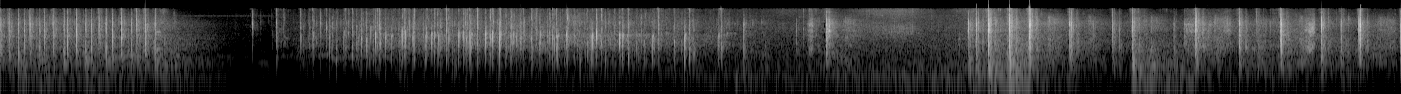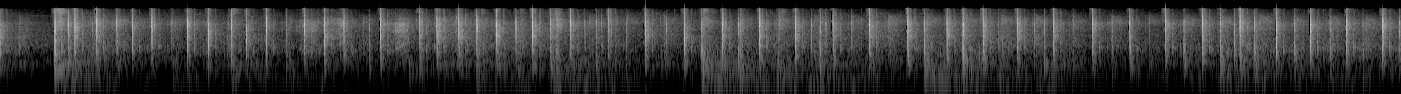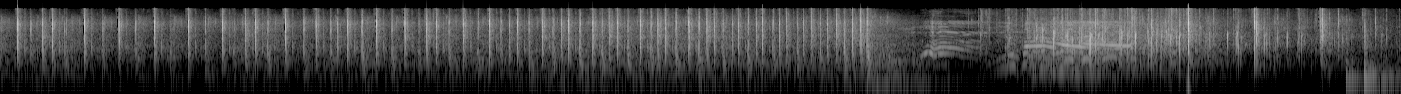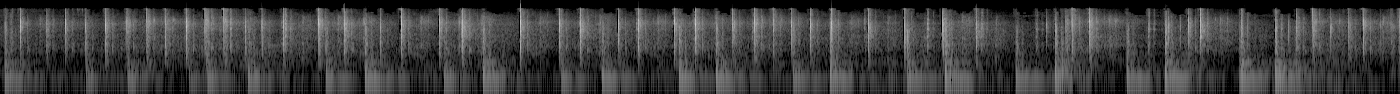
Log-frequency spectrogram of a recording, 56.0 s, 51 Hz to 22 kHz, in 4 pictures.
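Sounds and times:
bolas striking: 41.4 - 56.0.

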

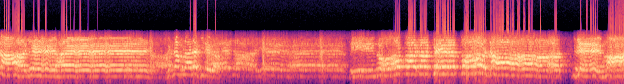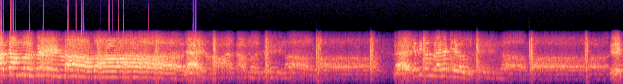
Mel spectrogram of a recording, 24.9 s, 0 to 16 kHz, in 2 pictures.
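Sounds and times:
man chanting over loudspeaker: 0.0 - 4.7, 7.9 - 16.7, 20.6 - 22.6.

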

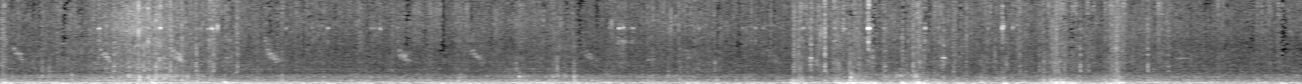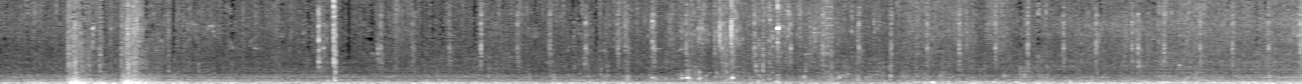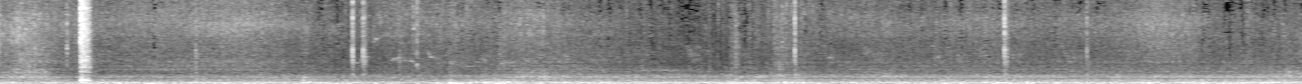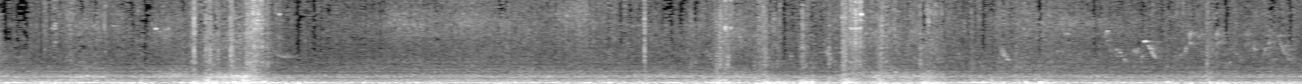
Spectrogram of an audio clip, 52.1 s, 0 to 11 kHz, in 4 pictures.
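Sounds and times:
car engine and tyres rumbling: 0.0 - 52.0.

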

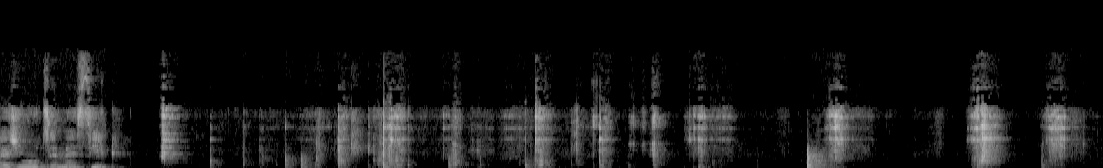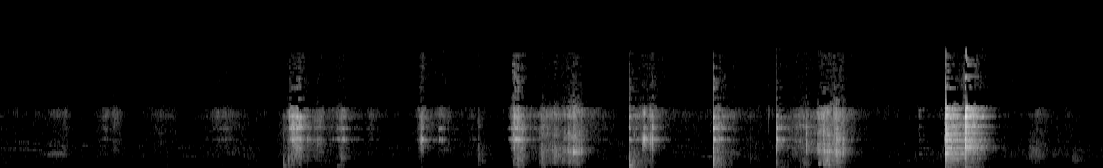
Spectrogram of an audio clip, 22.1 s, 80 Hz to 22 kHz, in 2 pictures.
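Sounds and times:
utensil scraping glass bowl: 1.6 - 8.8, 9.6 - 11.0, 13.1 - 19.8.

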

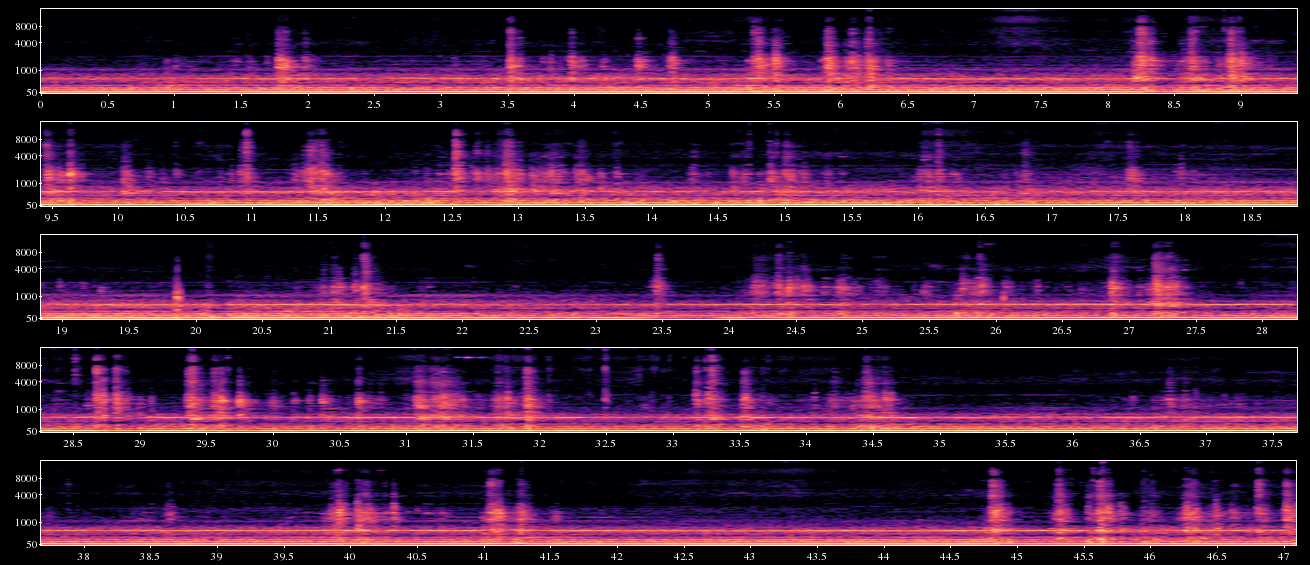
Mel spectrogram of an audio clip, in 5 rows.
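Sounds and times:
excavator diesel engine running: 0.0 - 47.0.

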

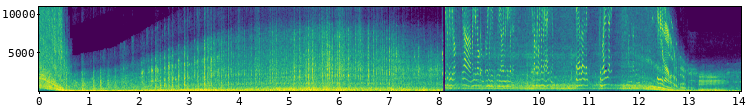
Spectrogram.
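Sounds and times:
vehicle engine and road rumble: 0.6 - 14.0.

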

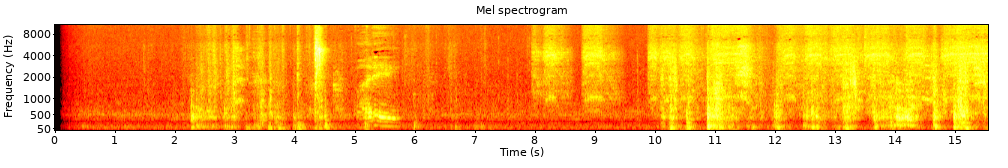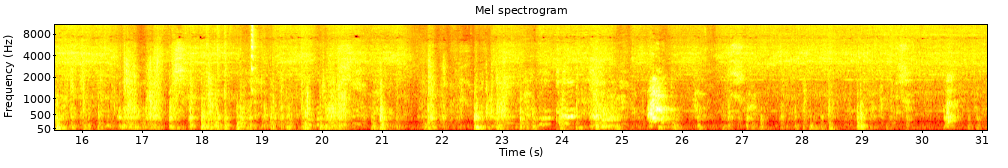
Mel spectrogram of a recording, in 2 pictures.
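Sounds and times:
dog paws thumping on carpet: 2.2 - 4.9, 5.8 - 7.4, 10.1 - 31.0
electric screwdriver whirring: 8.0 - 10.6.

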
